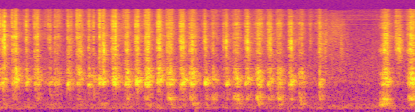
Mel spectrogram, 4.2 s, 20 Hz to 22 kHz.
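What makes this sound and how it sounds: A wooden stylus scratches a flat, black-coated scratch art page about A4 in size with dense, fast strokes. The result is a quick run of dry, bright rasping scrapes with a steady mid-pitched core, a brief pause near the end, then a few final strokes.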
